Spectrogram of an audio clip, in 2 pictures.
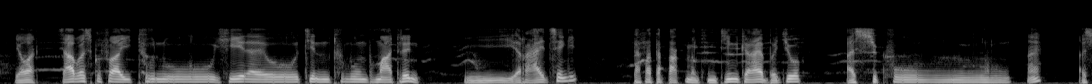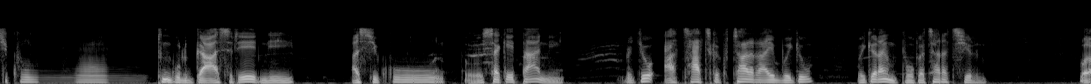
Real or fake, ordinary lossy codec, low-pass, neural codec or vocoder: fake; none; 5.4 kHz; vocoder, 44.1 kHz, 128 mel bands every 256 samples, BigVGAN v2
